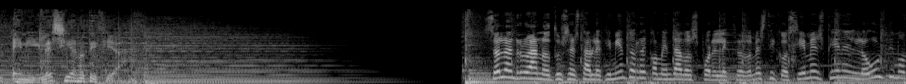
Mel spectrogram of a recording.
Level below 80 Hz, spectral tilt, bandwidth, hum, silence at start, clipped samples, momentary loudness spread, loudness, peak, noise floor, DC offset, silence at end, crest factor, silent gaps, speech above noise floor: -38 dBFS; -4.5 dB/octave; 14 kHz; none; 0 s; under 0.1%; 13 LU; -26 LUFS; -6 dBFS; -65 dBFS; under 0.1%; 0 s; 22 dB; 4.39-4.61 s; 40 dB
